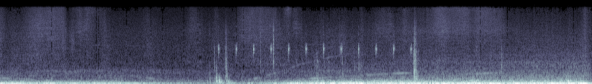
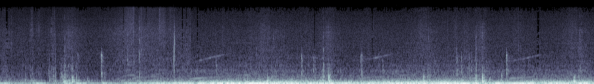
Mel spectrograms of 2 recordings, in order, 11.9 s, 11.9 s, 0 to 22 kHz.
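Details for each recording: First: 2015 Nissan Leaf on a wet, muddy road in regen mode, gentle acceleration and deceleration, after lubricating the front stub axle splines and retightening the hub nut; steady tyre rumble with no click; clicking axle fixed. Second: 2015 Nissan Leaf driving on the flat: sharp single clicks from the front axle over quiet road rumble when switching between throttle and coasting/regenerative braking, caused by a dry stub axle and hub nut working loose.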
